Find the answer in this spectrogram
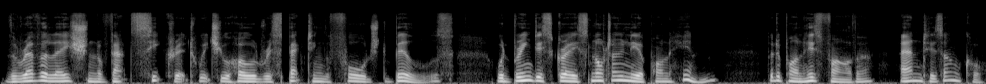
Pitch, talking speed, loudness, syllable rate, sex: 140 Hz, 160 wpm, -18 LUFS, 4.6 syllables/s, male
